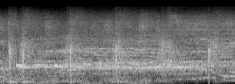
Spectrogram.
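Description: A large crowd cheers and shouts continuously during the first round of international Latin at the Emerald Ball 2018 ballroom dance competition, with loud sustained whoops and yells filling the hall.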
